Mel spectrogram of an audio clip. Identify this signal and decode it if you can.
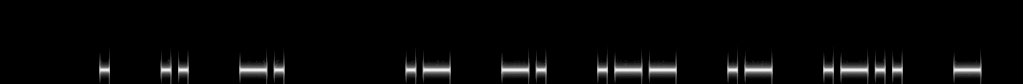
Morse code, heard as a keyed tone, about 14 wpm, spaced as for 10 wpm, 680 Hz. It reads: EIN ANWALT
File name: Morsekurs / Witze / Witz 09. August 2022 50 F70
